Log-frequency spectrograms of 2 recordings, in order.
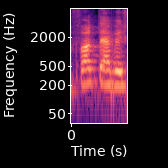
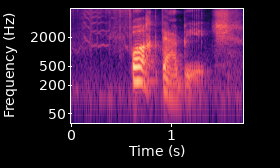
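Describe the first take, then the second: First: Said in the usual way. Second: Slow, low drag on each word; slow drawn-out. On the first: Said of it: "it didn't come out the way I wanted". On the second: Shown as a demonstration. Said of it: "Sorry, it didn't come out the way I wanted to".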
